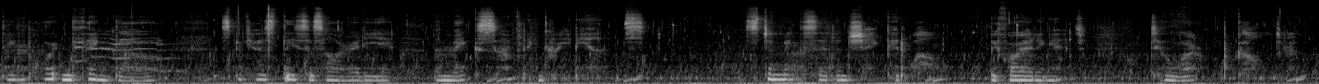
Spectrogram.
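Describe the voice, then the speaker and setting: Kindly forest witch played by a woman for ASMR roleplay: slow, hushed whisper, soothing and formally spoken. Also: mid-range voice, steady tone, natural voice. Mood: gentle, confiding. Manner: gentle, reassuring, formal storybook phrasing. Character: kindly forest witch brewing a protective potion.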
